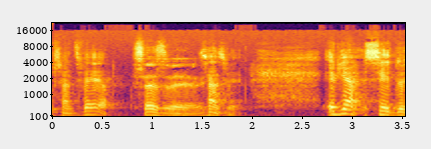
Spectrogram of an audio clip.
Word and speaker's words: Saint-Sever: Comment prononcez-vous Saint-Sever? Saint-Sever.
